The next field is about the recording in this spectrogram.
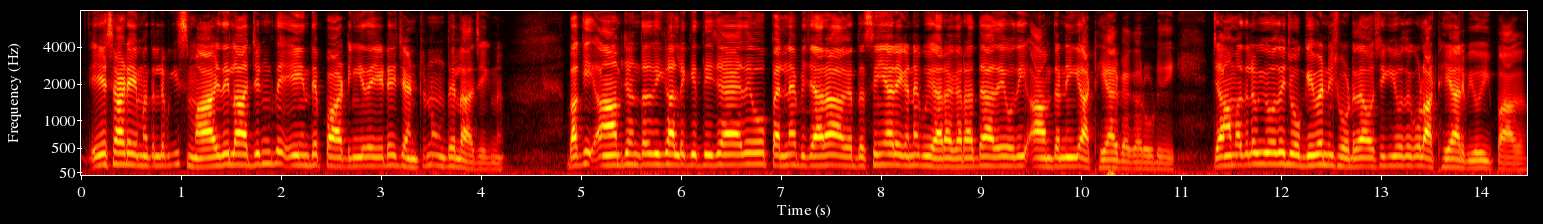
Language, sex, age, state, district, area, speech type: Dogri, male, 30-45, Jammu and Kashmir, Samba, rural, spontaneous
